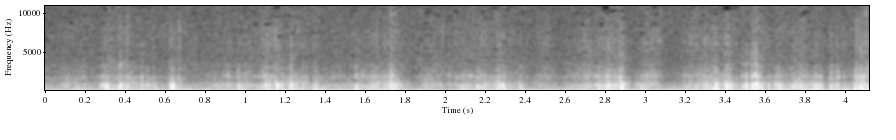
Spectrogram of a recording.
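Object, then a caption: Plastic doll head with synthetic hair. Both hands pick and scratch with long nails along the part line of a life-size plastic doll head with synthetic hair. A quiet, continuous patter of soft, crackly scrapes rises and falls in short bursts, with most of the energy low and little brightness.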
